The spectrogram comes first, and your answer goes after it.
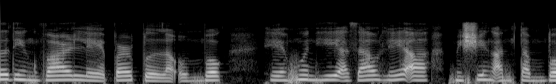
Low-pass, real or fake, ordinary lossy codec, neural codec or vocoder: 7.2 kHz; real; none; none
